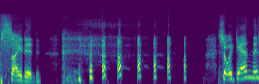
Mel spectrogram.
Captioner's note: laughing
